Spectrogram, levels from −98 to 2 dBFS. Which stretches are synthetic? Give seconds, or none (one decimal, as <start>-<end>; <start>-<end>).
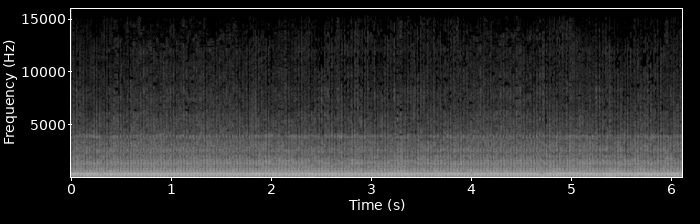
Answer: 0.0-0.4; 1.8-4.0; 4.7-6.1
